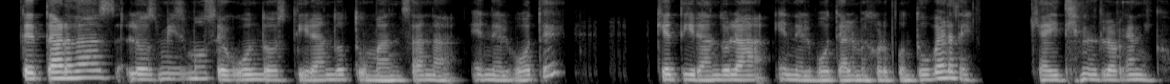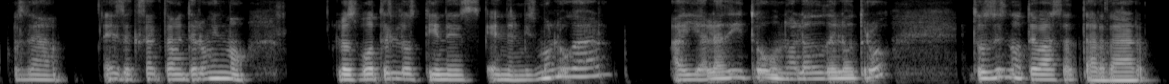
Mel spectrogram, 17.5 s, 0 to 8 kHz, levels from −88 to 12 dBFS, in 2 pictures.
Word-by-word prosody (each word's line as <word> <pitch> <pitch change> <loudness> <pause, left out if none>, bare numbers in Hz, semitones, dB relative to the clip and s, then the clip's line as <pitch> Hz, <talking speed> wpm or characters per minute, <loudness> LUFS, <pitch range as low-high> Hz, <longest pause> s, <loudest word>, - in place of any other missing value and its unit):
te 205 - +6
tardas 235 +3 +5
los 185 -2 +3
mismos 200 +2 -2
segundos 170 -2 +2
tirando 170 +3 0
tu - - -3
manzana 155 0 0
en 175 -1 -2
el 155 -1 -1
bote 170 - -2 0.7
que 185 - +3
tirándola 170 -1 +1
en 175 -2 -1
el 155 -1 +1
bote 155 0 0
a 155 - +2
lo 160 - +1
mejor 155 -1 0
pon 155 - -1
tu 170 +2 +1
verde, 220 -8 +2 0.4
que 165 - -4
ahí 165 0 +2
tienes 175 +4 -2
lo 170 - +3
orgánico, 170 -3 -2
o - - -8
sea, 170 -2 -5 0.3
es 190 0 -5
exactamente 185 0 -4
lo 190 - -3
mismo, 205 -6 +2 0.6
los 175 -1 +4
botes 185 +2 0
los 190 -3 -3
tienes 170 -2 0
en 175 -1 -1
el 165 - -1
mismo 170 +7 0
lugar, 280 +3 -3 0.5
ahí 175 0 -2
al 175 - -1
ladito, 240 +2 0
uno 205 -3 +2
al 200 - -5
lado 205 +1 -3
del 110 - +3
otro, 115 0 0 0.6
entonces 225 +4 0
no 225 -3 -1
te 185 - +2
vas 175 -1 0
a - - -4
tardar 150 +1 0
175 Hz, 190 wpm, -24 LUFS, 165-200 Hz, 0.7 s, te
